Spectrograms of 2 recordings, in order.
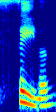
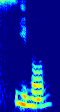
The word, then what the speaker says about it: Sinon: Maybe we okay, because last time I remember I asked the voice actor to do a correction because the name is not pronounced as Sainan but it's Sinon.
